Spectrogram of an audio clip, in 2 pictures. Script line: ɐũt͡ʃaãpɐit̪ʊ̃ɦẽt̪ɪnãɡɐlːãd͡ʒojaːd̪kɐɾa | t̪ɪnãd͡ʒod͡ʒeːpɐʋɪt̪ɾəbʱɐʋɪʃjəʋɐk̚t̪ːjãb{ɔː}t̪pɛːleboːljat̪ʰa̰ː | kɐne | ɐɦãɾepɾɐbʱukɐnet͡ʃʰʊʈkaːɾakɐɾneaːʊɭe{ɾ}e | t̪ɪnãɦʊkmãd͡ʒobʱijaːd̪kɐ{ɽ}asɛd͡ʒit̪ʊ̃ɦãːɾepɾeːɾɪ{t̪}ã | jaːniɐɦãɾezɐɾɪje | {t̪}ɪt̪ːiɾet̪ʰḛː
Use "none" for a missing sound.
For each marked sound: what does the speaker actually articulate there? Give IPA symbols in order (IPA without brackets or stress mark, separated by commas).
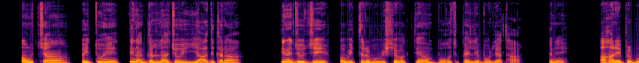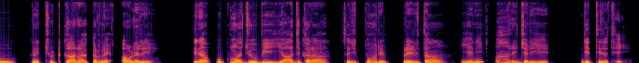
ɔː, ɾ, ɾ, t̪, d̪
